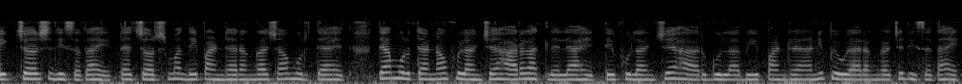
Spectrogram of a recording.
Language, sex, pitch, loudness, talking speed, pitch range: Marathi, female, 235 Hz, -31 LUFS, 170 wpm, 225-250 Hz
